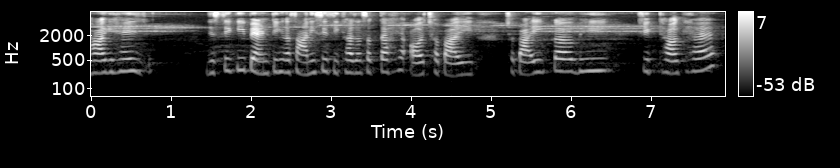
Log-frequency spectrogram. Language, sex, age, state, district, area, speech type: Hindi, female, 30-45, Uttar Pradesh, Mirzapur, rural, spontaneous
